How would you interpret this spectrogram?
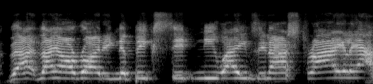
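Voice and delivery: high-pitched, hammed-up Australian accent; terrible Australian accent. Speaker joking about big Sydney waves, in a terrible Australian accent. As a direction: put on a bad, exaggerated Aussie accent. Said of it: "That was a terrible accent".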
